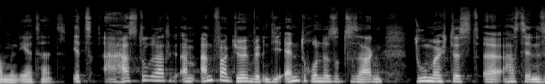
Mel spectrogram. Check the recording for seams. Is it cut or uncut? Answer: cut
